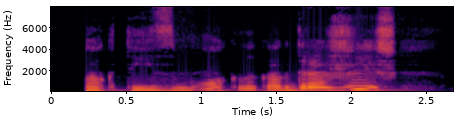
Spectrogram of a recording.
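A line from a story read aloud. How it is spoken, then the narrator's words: Whisper. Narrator (Russian): прошептал он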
